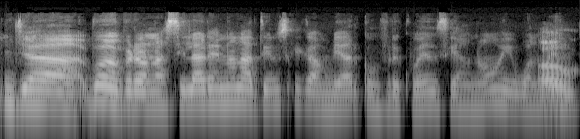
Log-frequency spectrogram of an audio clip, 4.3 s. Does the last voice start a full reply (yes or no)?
yes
